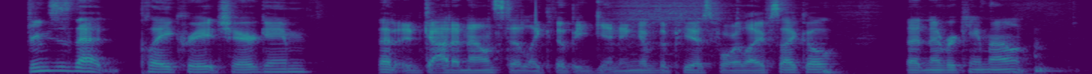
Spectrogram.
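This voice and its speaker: At a moderate pace, a man talks at a fairly low pitch. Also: lively intonation, very clean recording, silent background. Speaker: gaming podcast host. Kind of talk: casual chat. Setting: livestream. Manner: animated.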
